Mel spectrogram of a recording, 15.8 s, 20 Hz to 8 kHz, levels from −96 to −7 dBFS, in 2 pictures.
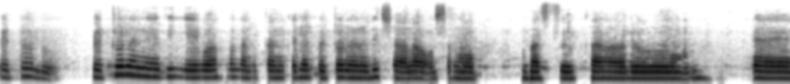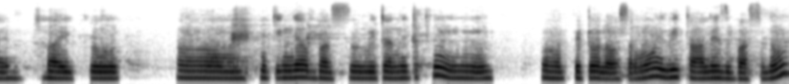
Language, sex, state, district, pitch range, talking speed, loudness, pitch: Telugu, female, Andhra Pradesh, Guntur, 175-195 Hz, 80 wpm, -16 LUFS, 180 Hz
